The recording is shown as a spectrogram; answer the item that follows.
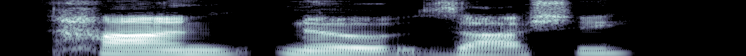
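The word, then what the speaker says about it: Han no Zashi (本の雑誌): And she sent a letter to a magazine in, 1985 in the issue of Han no Zashi. Is that right? – Close enough. – Well, how would you say it? – Han no Zashi. – Isn't that what I said? – Yeah.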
